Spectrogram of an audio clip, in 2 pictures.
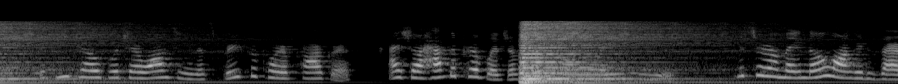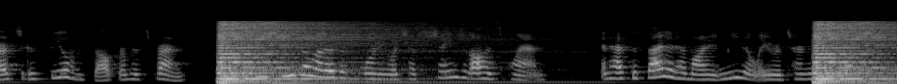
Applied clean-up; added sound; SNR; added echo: none; Musical instrument; -3 dB; none.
